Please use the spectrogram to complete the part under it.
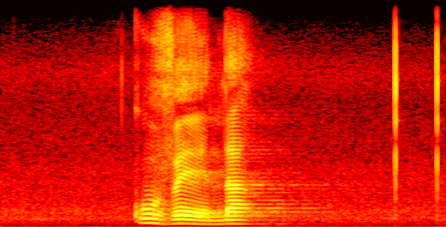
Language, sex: Venda, male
